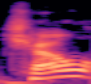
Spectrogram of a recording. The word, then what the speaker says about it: Chell: Is it Chell or Shell? Chell. Chell, Shell, Chell. Like a cha-cha.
